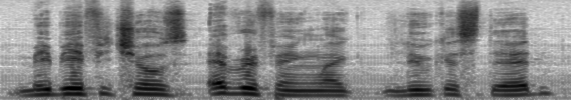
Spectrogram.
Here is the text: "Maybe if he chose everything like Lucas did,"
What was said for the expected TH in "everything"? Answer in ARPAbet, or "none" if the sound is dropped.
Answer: TH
